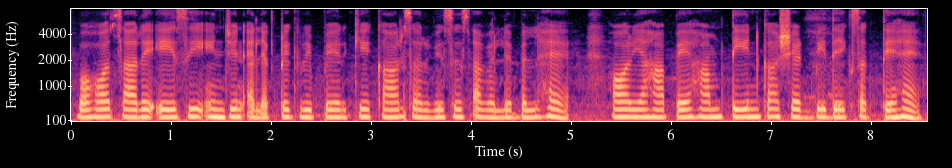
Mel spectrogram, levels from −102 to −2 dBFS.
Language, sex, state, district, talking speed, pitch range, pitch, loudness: Hindi, female, Odisha, Nuapada, 155 wpm, 190-200 Hz, 195 Hz, -14 LUFS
